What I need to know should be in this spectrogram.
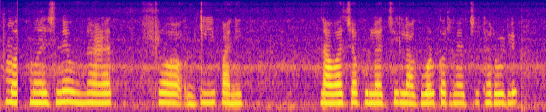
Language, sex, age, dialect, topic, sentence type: Marathi, female, 18-24, Varhadi, agriculture, statement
